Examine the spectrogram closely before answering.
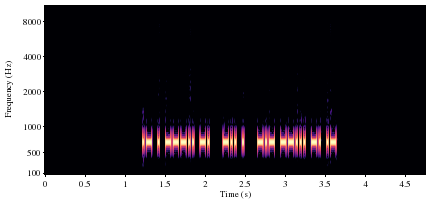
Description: Morse code, heard as a keyed tone, about 53 wpm, 700 Hz. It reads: AE8N DE K7NA
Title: USA Callsign DE Callsign - 4 Characters - 50wpm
